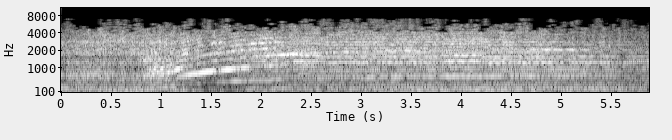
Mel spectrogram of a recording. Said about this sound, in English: Code 3, red light and siren.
